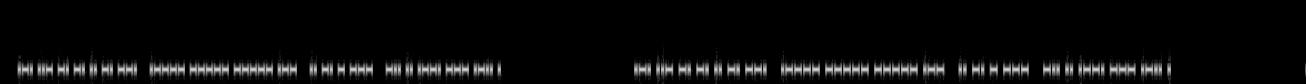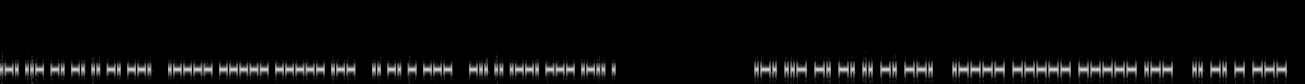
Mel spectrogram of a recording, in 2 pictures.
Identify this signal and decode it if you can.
Morse code, heard as a keyed tone, about 52 wpm, 700 Hz. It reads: RUNNING 100W INTO DIPOLE RUNNING 100W INTO DIPOLE RUNNING 100W INTO DIPOLE RUNNING 100W INTO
